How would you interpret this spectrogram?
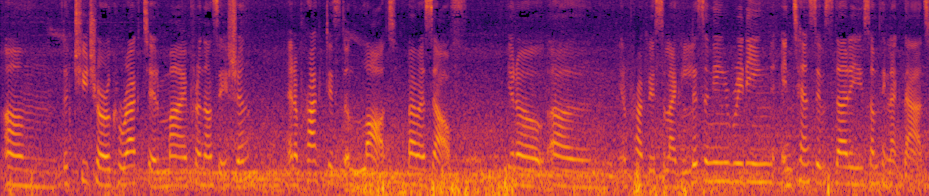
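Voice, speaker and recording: A young woman from China with a Chinese accent, a native Chinese speaker answering interview questions hesitantly, with pauses and restarts. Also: medium pitch. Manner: hesitant, many fillers and restarts. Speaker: interviewee, graduate student. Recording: background noise.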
